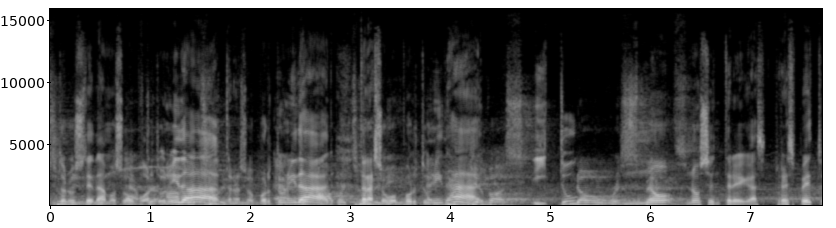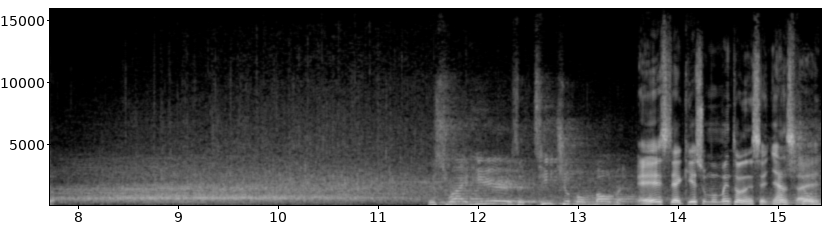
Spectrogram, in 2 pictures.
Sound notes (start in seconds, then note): 8.2 applause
